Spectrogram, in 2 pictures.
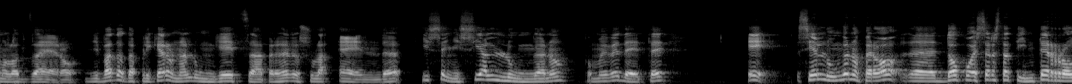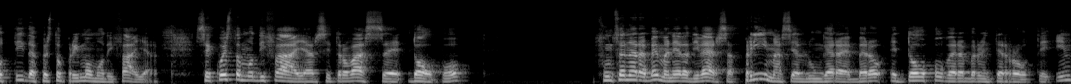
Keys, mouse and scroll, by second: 1.0 click, 2.7-7.9 drag, 9.5 click, 12.8 click, 14.8-16.1 drag.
